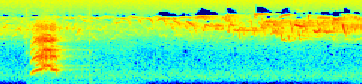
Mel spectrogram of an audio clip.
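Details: A female muntjac, one of a pair eating peanuts in a British garden at dusk, gives one loud, harsh, abrupt alarm bark on sensing the watcher, then falls silent amid faint high bird chatter and hiss.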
